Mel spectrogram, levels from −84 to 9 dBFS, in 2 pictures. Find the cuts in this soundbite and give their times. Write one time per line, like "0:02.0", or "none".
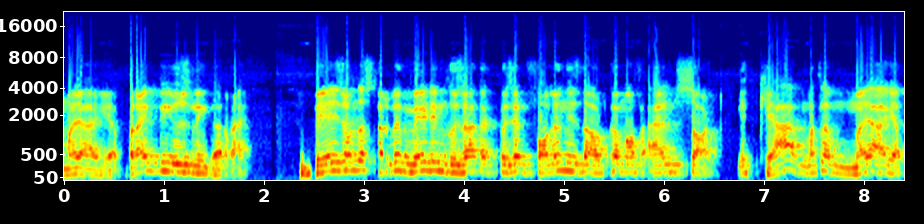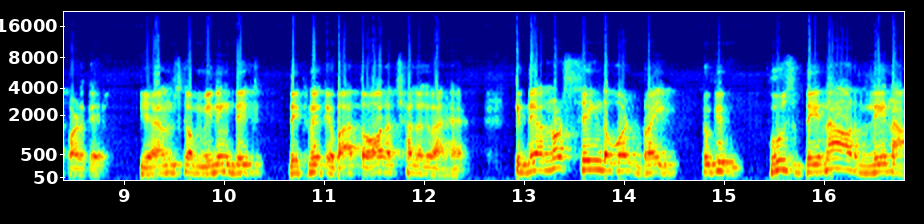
0:02.1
